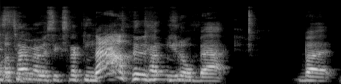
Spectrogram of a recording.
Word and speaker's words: Cup Noodle: So last time I came here, I brought you guys Cup of Noodle. – Cup Noodle. – Cup Noodle. – Say it right.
